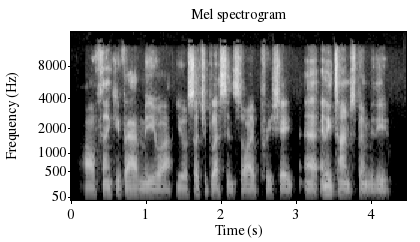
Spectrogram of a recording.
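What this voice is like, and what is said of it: British accent. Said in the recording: “Did you hear his accent? ... British accent”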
